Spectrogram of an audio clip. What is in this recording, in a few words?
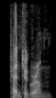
"pentagram", American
